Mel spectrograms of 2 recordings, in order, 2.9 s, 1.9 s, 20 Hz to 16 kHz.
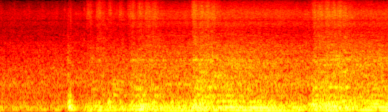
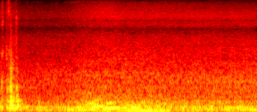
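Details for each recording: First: Ford Ranger V8 truck idling rough with a lumpy, stumbling beat from a bad misfire on one cylinder; check engine light had been flashing, owner suspects a spark plug wire not fully pushed on. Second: Ford Ranger pickup V8 petrol engine after a bad misfire with flashing check engine light: steady even low rumble with no stumbles; check engine light goes off.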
